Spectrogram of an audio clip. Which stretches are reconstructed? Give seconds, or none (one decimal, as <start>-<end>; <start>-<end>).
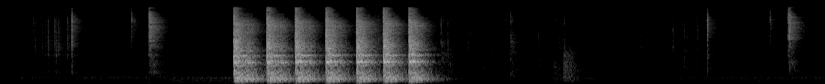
0.0-1.7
